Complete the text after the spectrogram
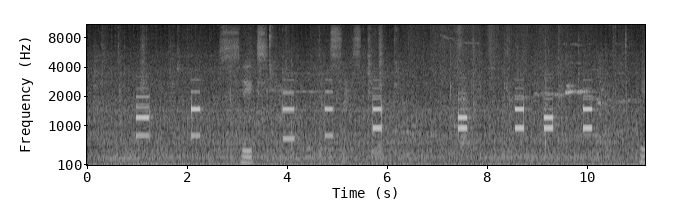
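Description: A phone keypad beeps with short dialing tones as buttons are pressed.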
